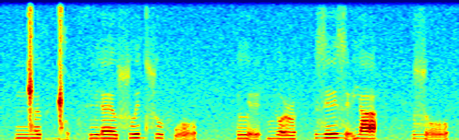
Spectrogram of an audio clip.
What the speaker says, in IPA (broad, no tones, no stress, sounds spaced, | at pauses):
ŋ͡ǁ ɘ θ ɡ͡ǁ o̰ ʔ h i ɾ ɛ sʷ e d sʷ ɘ f o̰ | l ḛ ʔ ʎ o ɭ | z e z ḛ j a | z o̰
